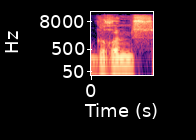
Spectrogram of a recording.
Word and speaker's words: Grems: ou Grums, je sais pas exactement comment, enfin moi je le prononce Grems mais j'ai entendu des gens qui disaient Grums, donc euh, vous faites comme vous voulez, hein, G-R-E-M-S.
